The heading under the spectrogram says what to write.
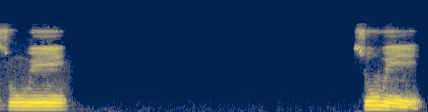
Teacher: ya wawu dan alif diimalakan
